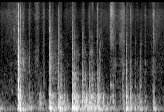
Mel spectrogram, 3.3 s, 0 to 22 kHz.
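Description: A 2003-2008 Subaru Forester front door trim panel is pushed onto its edge fasteners, giving a handful of sharp plastic knocks and snaps at uneven intervals, close up and with no talk.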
